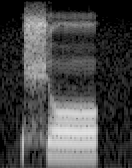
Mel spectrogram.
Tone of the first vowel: low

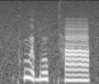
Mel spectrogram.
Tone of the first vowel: falling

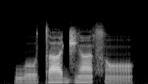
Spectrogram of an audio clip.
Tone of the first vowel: low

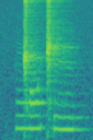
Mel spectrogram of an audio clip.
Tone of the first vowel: high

